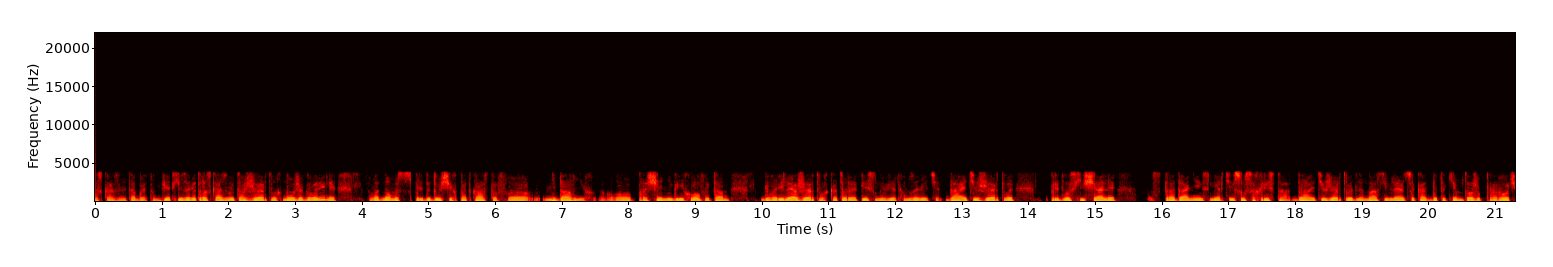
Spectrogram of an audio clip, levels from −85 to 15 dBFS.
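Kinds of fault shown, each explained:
AMR narrowband mobile codec: the speech runs through AMR-NB at a rate fitting 7.4 kbps, so nothing above 4 kHz survives and voicing turns plainly buzzy and synthetic. A spectrogram shows a hard ceiling at 4 kHz with smeared, pulse-like harmonic structure below it.
AMR comfort noise: at 15.76 s and again from 16.00 to 16.04 s the sender judged the talker silent and stopped sending speech frames, and brief smooth synthetic noise fills in. The waveform shows short flat, even-textured patches where the speech envelope drops out.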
